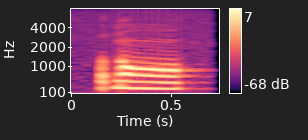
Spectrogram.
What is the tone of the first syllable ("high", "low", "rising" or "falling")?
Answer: low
